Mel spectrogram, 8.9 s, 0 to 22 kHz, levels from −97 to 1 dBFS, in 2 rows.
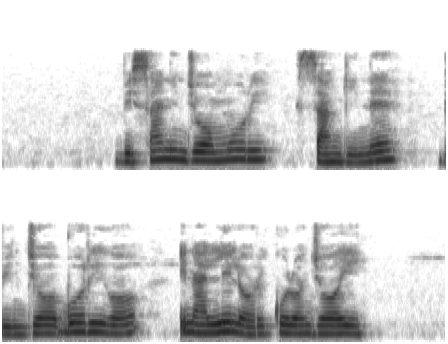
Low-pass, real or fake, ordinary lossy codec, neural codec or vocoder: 7.2 kHz; real; Opus, 64 kbps; none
